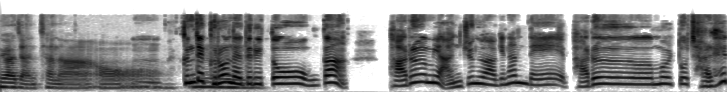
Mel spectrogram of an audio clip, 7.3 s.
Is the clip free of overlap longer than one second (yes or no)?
no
